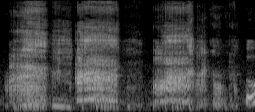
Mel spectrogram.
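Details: Angry Chihuahua in a laundry basket, resisting being taken outside and snapping: harsh, noisy growls in three loud bursts with brief gaps, and a man's voice between them.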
